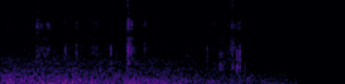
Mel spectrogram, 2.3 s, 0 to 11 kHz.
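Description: Low cabin rumble of a Ram 2500 Cummins diesel pickup on the move, fading out, with a few light clicks and scrapes of a hand handling the dash camera.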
